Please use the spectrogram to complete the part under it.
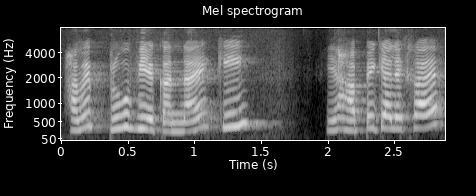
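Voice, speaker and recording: Indian-accented woman teacher, high-pitched, walks through sums asking herself questions, muffled lo-fi recording. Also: a little fast. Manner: explains step by step, asks and answers her own questions. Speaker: maths teacher. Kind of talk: whiteboard maths lesson. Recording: dull lo-fi recording.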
